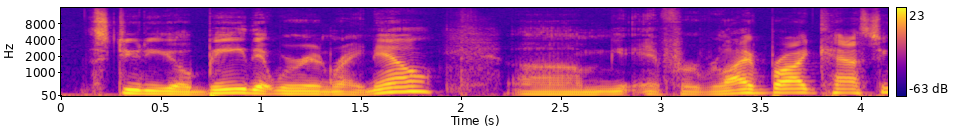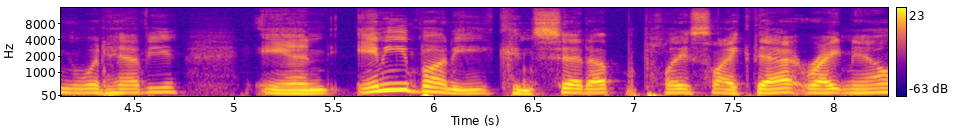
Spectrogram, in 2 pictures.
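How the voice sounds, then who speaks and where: A man's voice: medium pitch, no room sound, clean studio sound. A man hosting a casual live panel chat, rambling and thinking aloud as he puts questions to the others. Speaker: radio show host. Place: radio studio.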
